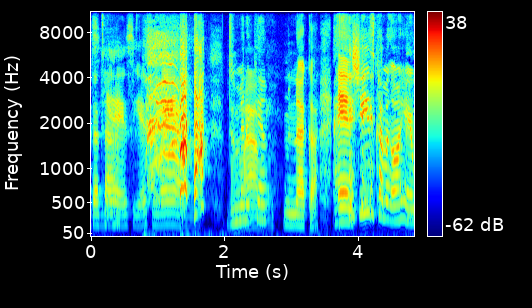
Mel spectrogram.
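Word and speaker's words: Dominican Muñeca: Dominican Muneca. Did I say it right that time? Yes, ma'am. Dominican Muneca.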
